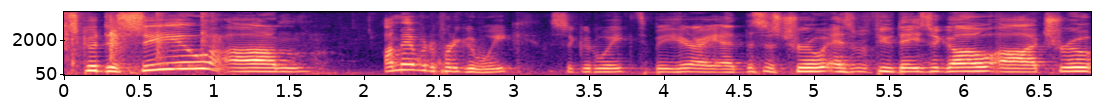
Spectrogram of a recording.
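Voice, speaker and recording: Big swings in loudness run through this man's speech, which comes at a fairly quick pace with a high pitch and ordinary pitch variation. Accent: Chicago. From Chicago. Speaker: stand-up comedian. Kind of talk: stand-up.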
